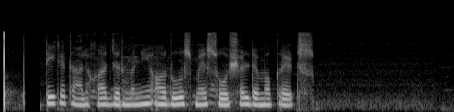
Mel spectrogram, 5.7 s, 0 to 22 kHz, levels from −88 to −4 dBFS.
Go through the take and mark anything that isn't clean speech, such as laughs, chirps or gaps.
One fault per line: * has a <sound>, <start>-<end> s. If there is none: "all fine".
all fine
